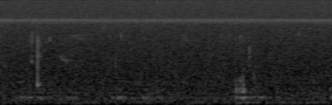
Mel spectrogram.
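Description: Wooden poles splash and push through shallow water.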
